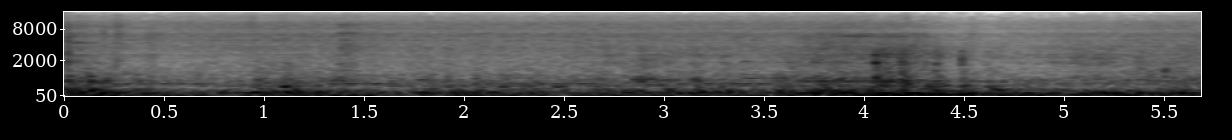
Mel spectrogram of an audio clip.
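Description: Running train heard from inside a 25T passenger coach: a steady, heavy low rumble of wheels on the track, with a faint steady hum.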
